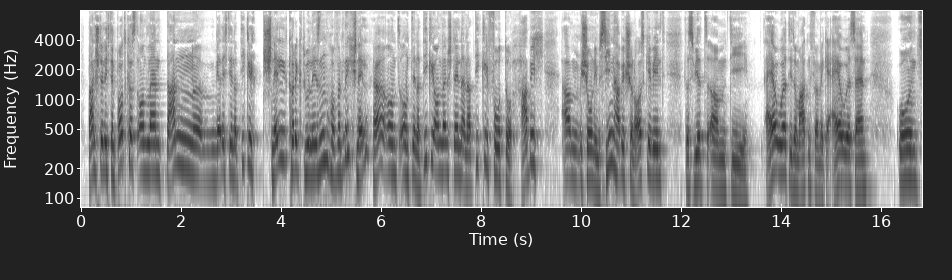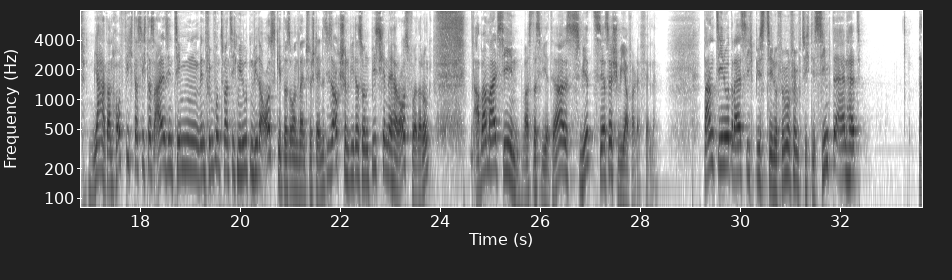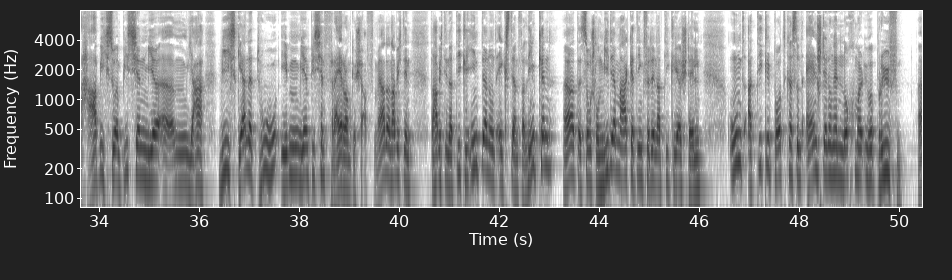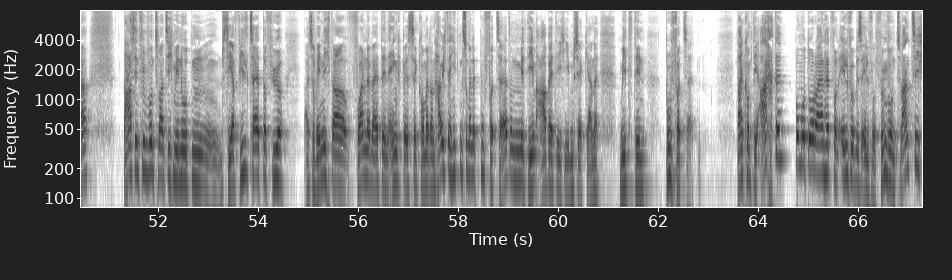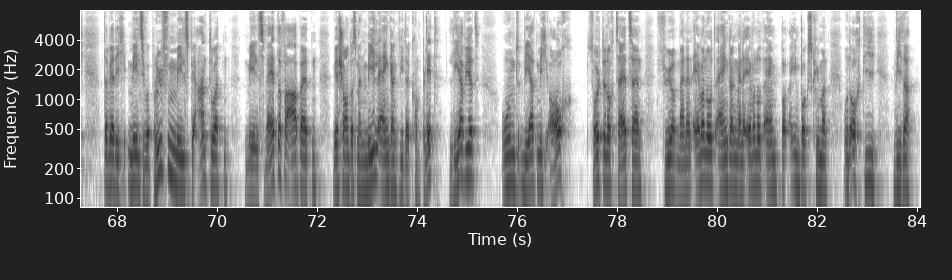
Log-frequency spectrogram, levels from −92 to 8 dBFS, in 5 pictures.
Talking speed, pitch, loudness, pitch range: 165 wpm, 160 Hz, -21 LUFS, 135-190 Hz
